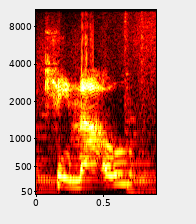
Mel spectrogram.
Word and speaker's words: Kinau: yes the it's actually kinau so if phonetically we pronounce it it's like a key like do a door to unlock the door and then nah like nah nah like nah and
